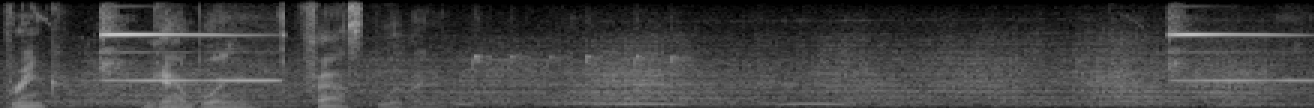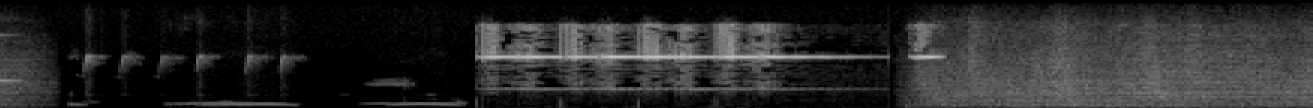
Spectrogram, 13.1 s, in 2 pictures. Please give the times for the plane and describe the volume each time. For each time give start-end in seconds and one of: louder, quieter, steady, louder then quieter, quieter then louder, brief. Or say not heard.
0.0-6.8 steady
11.1-13.0 brief.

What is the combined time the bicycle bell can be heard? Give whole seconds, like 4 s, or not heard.
4 s.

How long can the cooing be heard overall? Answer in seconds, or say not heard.
4 s.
